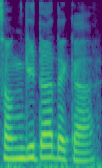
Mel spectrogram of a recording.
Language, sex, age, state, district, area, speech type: Assamese, male, 18-30, Assam, Nagaon, rural, spontaneous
